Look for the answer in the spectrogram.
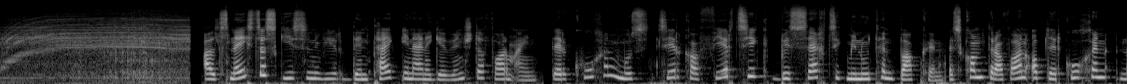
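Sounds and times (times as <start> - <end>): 
electric mixer mixing cake batter: 0.0 - 1.9
speech: 2.0 - 11.2.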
